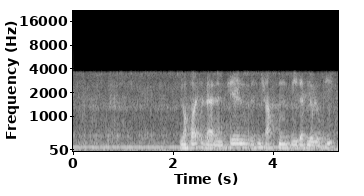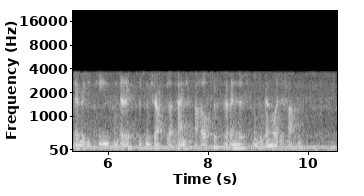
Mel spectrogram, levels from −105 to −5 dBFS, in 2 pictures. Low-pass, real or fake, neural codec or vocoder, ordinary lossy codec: 3.6 kHz; fake; codec, 24 kHz, 3 kbps, HILCodec; none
